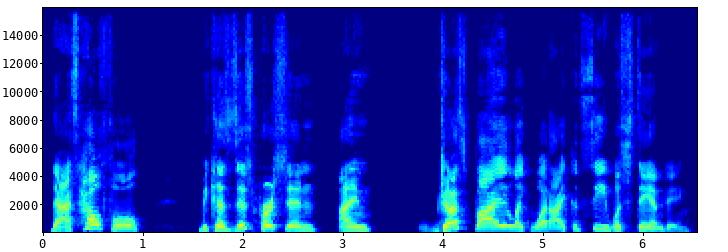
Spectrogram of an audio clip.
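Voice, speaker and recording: Woman, Filipino accent, livestream host, casual rambling chat, lots of "like" and "um", mid-pitched voice. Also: fairly bright tone. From Philippines. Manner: rambling, many fillers and restarts, reads out viewer comments.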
